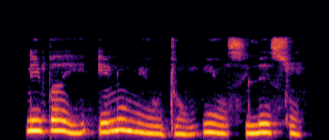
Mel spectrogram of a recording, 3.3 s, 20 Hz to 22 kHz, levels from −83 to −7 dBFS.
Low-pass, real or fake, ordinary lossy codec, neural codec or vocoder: 7.2 kHz; real; none; none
